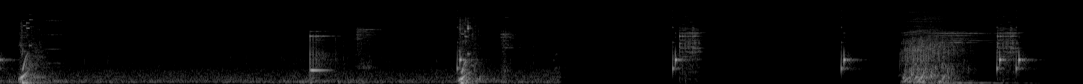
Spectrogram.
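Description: Game menu chimes and clicks sound in short bursts.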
